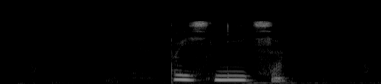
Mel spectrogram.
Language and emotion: Russian, sad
